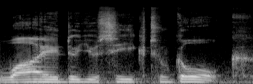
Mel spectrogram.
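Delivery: voice of a stirring spirit. A spirit's voice resounding in the listener's head, booming. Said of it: "a booming voice resounds in your head and asks".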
